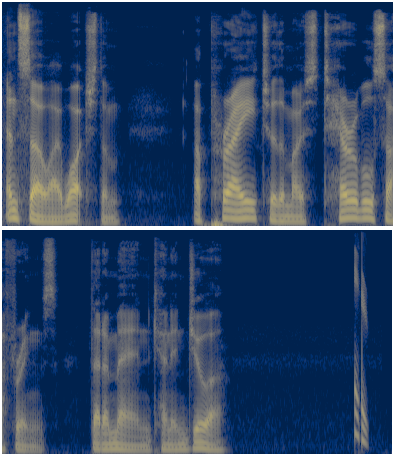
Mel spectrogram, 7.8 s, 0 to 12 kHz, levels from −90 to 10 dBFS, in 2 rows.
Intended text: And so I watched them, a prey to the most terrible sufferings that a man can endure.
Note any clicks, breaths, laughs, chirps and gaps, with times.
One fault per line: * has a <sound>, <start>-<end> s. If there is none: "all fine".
* has a chirp, 7.4-7.6 s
